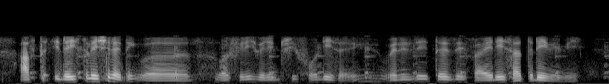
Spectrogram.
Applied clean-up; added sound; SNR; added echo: none; Clock; 20 dB; none.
